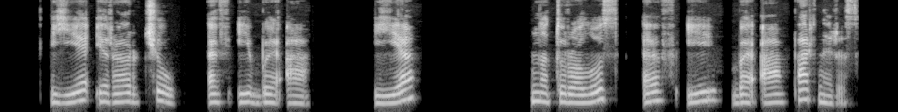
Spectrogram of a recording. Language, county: Lithuanian, Vilnius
